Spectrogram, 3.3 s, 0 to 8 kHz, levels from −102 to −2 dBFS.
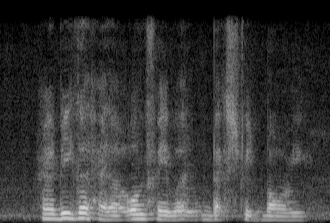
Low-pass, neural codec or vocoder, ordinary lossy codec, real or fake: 7.2 kHz; vocoder, 44.1 kHz, 128 mel bands, Pupu-Vocoder; none; fake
